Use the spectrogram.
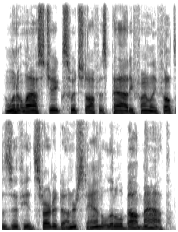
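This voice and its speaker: A man narrates a story as an amateur audiobook reader. His voice sits at a middle pitch. The recording is dry, with little trace of a room. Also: a little fast, gravelly, fairly bright tone, dry recording.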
